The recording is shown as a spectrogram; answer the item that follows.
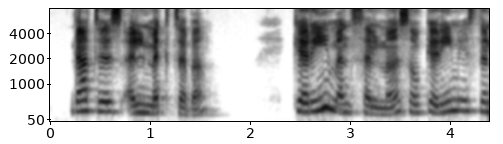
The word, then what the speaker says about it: سلمى: And here remember we are pronouncing yeah in Salma as alif because the preceding letter is carrying fatha. So you pronounced as if it is alif. Salma.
